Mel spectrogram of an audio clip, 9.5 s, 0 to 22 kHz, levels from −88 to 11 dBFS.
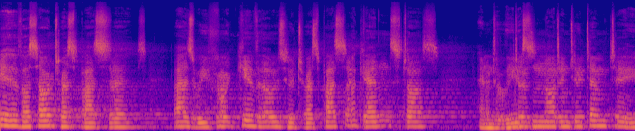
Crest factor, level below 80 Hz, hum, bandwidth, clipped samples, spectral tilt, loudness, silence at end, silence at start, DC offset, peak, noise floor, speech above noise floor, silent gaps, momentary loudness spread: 18 dB; -72 dBFS; none; 19.5 kHz; under 0.1%; -5 dB/octave; -25 LUFS; 0 s; 0 s; under 0.1%; -6 dBFS; -47 dBFS; 23 dB; none; 10 LU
